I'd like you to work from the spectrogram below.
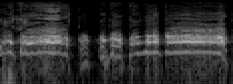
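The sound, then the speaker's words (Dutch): Loud hen sounds from a coop behind a restaurant holding hundreds of small cages, each with about five chickens crammed together: a drawn-out squawk, then a quick run of short clucks, then another long squawk, with nobody speaking. “In het hok stonden honderden kleine kootjes. En in ieder klein kootje zaten wel vijf kippen samengeperst.”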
